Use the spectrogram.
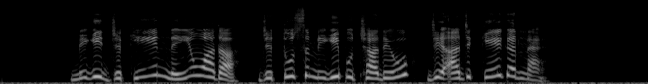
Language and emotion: Dogri, disgusted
